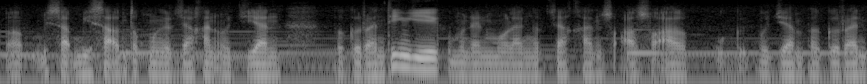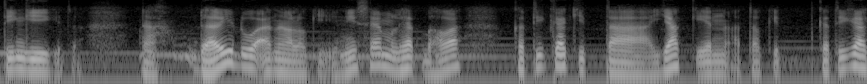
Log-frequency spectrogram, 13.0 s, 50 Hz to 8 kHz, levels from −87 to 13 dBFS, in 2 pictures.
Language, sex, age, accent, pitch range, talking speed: Indonesian, male, 30-49, native, 90-115 Hz, 125 wpm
